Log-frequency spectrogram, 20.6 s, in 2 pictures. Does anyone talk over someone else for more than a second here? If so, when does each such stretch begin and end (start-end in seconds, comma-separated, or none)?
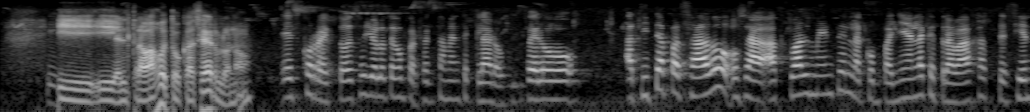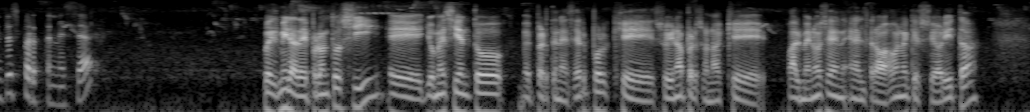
none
